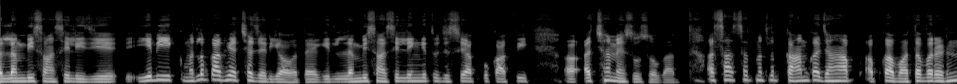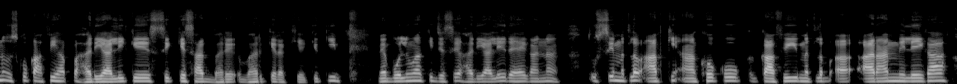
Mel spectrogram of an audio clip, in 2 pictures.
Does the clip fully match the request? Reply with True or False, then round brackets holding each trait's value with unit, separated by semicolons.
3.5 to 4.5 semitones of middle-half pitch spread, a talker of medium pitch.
True (3.9 semitones; 150 Hz)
